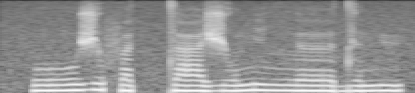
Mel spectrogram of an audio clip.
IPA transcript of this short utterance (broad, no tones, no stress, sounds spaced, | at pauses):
oː ʒ ə f a tː aː ʒ o n i lː ɜː d ɘ n y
